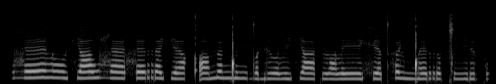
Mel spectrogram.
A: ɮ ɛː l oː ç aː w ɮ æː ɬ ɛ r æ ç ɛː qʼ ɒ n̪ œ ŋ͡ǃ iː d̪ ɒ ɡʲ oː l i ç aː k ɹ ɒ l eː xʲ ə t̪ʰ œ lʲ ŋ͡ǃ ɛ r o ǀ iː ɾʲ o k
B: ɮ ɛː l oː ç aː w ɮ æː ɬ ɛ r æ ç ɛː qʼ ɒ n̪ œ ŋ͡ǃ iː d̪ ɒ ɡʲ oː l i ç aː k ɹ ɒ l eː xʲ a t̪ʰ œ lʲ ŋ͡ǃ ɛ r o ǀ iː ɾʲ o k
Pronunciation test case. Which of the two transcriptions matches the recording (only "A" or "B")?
B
